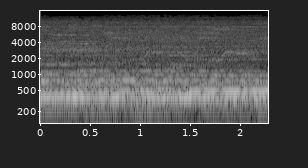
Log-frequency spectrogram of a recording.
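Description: A group of singers holding an improvised vocal tone cluster: many voices sustain close, steady pitches together as one dense chord.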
